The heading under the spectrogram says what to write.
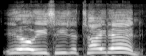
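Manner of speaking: high, loud whiny mock voice of a know-it-all fan; mock the nitpicking viewer in a high, loud whine; sneering impression of an annoying commenter; mocking critic. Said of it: "'cause they'll say".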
